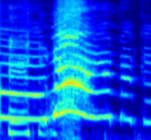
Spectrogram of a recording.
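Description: A child cries in a short, high-pitched whimper that swells into a brief wail and trails off into softer sobbing sounds.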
